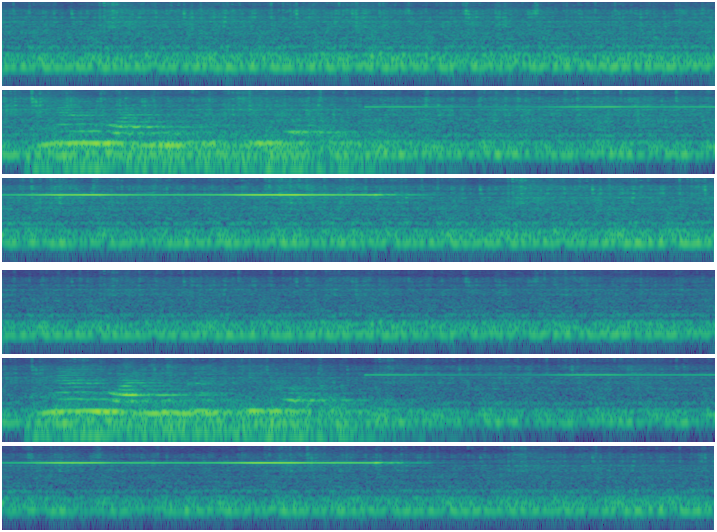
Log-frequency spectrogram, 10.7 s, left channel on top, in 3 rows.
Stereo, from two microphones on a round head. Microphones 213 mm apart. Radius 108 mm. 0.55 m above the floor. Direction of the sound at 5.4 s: 5° left (ahead or behind).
